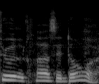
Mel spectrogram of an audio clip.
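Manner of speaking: pleasant woman announcer voice. Suggesting a podcast intro, imitating a woman's voice. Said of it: "like a woman's voice saying".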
